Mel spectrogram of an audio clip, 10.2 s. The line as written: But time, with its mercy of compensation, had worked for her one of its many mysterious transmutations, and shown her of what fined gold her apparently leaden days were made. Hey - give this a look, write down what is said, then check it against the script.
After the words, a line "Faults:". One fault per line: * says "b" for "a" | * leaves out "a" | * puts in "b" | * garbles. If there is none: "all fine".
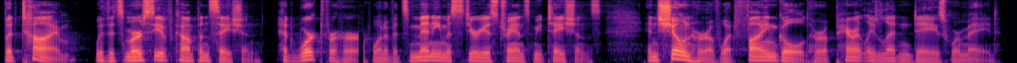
But time, with its mercy of compensation, had worked for her one of its many mysterious transmutations, and shown her of what fine gold her apparently leaden days were made.
Faults:
* says "fine" for "fined"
